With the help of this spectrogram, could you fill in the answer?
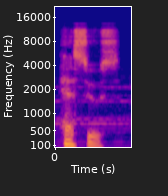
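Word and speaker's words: Jesús: The actual answer is one of the more beautiful little jokes the show ever planted because Seuss is short for Jesus, pronounced the Spanish way as Jesus and his full name is given in a credit sequence as Jesus Alzarano Ramirez.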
